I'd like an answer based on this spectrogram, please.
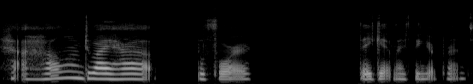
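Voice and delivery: ordinary delivery, nothing marked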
